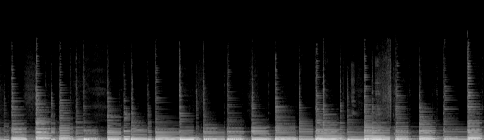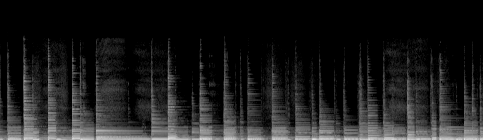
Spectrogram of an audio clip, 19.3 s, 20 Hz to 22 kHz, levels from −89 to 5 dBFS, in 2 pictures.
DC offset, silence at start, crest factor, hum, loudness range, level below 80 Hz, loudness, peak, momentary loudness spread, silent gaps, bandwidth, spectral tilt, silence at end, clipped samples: under 0.1%; 0 s; 16 dB; none; 2 LU; -50 dBFS; -21 LUFS; -4 dBFS; 7 LU; none; 12 kHz; -8 dB/octave; 0 s; under 0.1%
